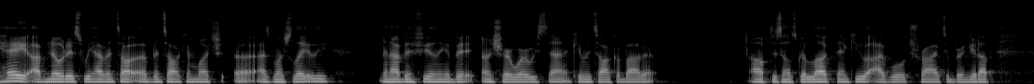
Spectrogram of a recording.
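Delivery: normal talking voice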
